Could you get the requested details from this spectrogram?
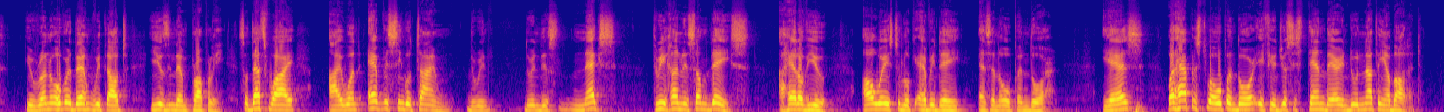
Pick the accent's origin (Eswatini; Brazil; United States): Brazil; I was raised in Brazil. As far as my faith, we started in Brazil.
